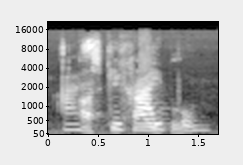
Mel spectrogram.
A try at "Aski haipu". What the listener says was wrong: Hay un poquito falta articular este sonido pu de haipu.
